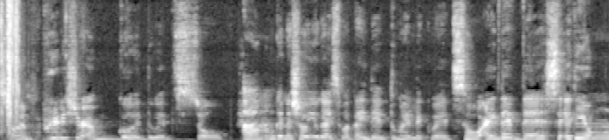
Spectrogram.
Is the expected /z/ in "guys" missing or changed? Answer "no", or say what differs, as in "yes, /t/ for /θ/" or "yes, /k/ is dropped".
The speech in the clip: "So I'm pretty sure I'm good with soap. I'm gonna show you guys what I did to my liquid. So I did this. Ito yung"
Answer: yes, /s/ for /z/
